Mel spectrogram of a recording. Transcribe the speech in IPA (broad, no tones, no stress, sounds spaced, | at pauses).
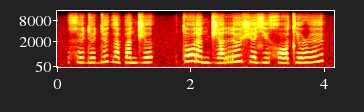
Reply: x ʏ d ø d ø ɡ a p a n d͡ʒ ə | t ɔ ɾ a n d͡ʒ a r œ ʃ ɛ zʲ ø x ɔ tʲ ɔ ɹ ø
